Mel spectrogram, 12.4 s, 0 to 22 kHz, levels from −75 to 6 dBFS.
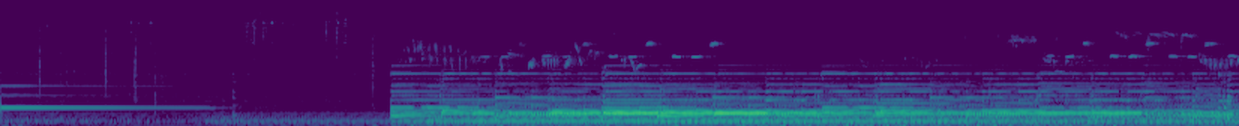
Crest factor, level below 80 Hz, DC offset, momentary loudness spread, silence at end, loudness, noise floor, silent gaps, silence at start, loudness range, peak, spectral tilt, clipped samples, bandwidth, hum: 14 dB; -56 dBFS; under 0.1%; 17 LU; 0 s; -30 LUFS; -56 dBFS; none; 0 s; 16 LU; -16 dBFS; -7 dB/octave; under 0.1%; 12 kHz; 60 Hz at -40 dBFS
